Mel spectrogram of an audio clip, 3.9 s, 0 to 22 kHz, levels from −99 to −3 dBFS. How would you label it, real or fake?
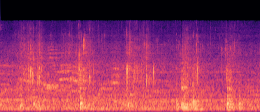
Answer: real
